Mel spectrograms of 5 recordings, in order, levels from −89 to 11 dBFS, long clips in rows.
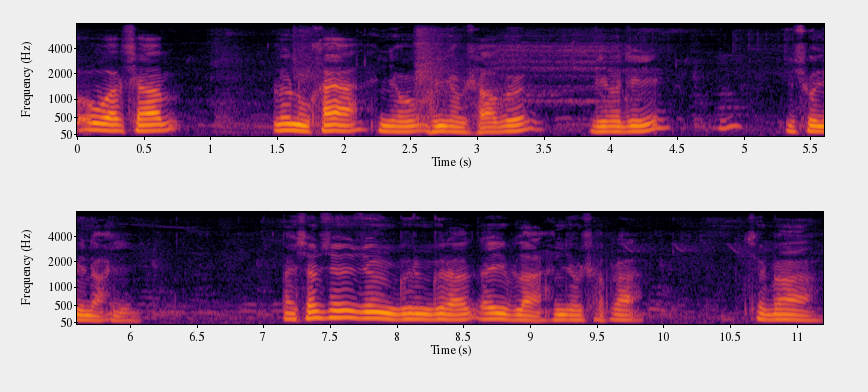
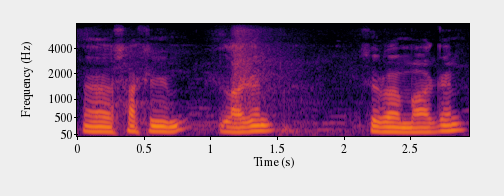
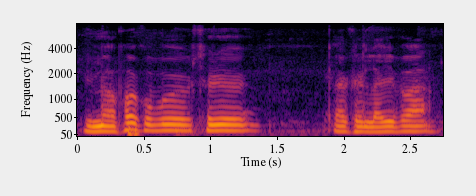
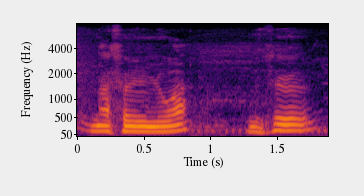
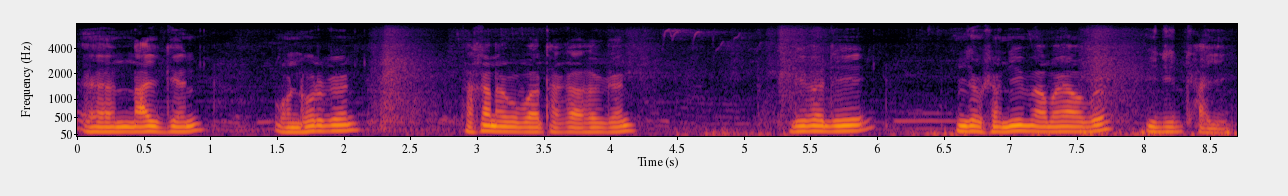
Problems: constant background noise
